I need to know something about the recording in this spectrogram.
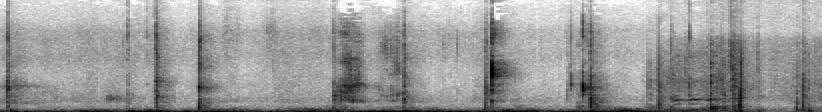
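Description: A young woman speaks softly to a small child close by.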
